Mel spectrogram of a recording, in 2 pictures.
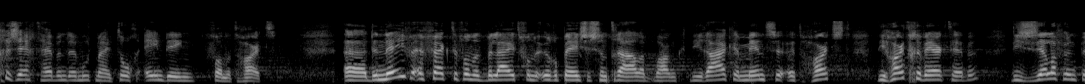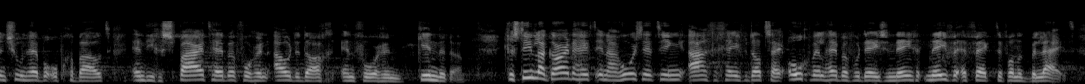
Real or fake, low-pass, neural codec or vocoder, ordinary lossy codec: real; none; none; none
